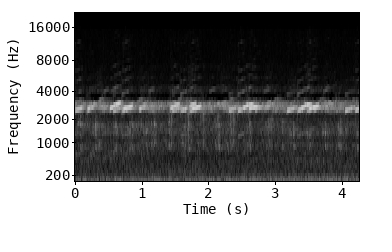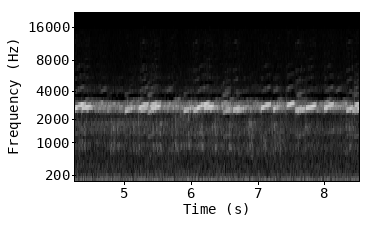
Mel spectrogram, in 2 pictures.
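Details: At dusk a crowd of frogs keeps up a shrill, steady chorus, its volume rising and falling about once a second in loose, uneven pulses over a quiet low background.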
